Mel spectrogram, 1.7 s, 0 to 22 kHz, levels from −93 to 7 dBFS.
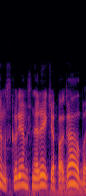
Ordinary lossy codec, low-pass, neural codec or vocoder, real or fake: MP3, 64 kbps; 9.9 kHz; codec, 44.1 kHz, 7.8 kbps, DAC; fake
